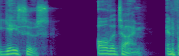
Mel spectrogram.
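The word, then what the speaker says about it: Ἰησοῦς: And and I I say that because I say Yesus all the time and if I can say Yesus I can say Yahweh. And just for the listeners that's the Greek way of pronouncing Jesus.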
